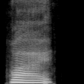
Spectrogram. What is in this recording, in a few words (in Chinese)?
"歪", Chinese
